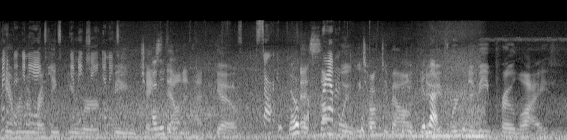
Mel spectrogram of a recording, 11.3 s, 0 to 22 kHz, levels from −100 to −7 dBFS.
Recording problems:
wrong speed and pitch; too slow and too low; 0.6 times normal speed
animal sounds; very loud; throughout; 4 dB above the speech
background music; noticeable; throughout; 10 dB below the speech

